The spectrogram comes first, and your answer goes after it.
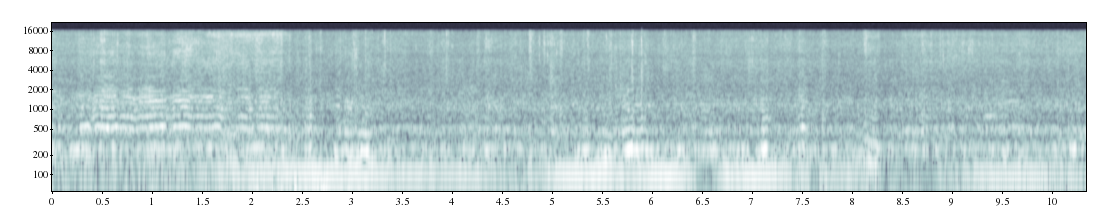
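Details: Honey bees at work in an open hive on a sunny day, captured close inside the hive: a thick, even buzzing hum with a strong deep tone and wavering higher overtones, slight wind.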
